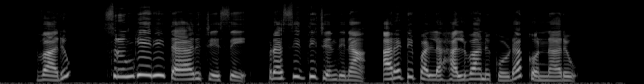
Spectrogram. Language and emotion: Telugu, neutral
